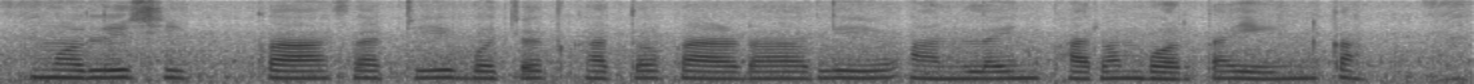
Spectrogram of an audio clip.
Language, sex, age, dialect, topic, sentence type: Marathi, female, 25-30, Varhadi, banking, question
